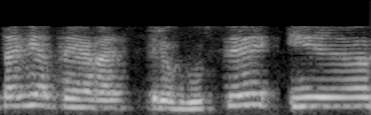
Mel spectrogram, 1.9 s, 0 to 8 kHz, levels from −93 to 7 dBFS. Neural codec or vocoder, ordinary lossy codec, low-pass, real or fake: none; AAC, 16 kbps; 7.2 kHz; real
